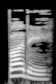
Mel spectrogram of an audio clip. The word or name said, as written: buddie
